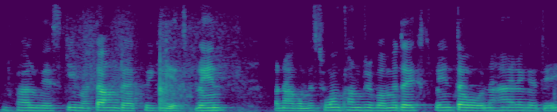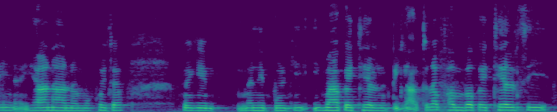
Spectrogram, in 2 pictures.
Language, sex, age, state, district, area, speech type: Manipuri, female, 30-45, Manipur, Imphal West, rural, spontaneous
